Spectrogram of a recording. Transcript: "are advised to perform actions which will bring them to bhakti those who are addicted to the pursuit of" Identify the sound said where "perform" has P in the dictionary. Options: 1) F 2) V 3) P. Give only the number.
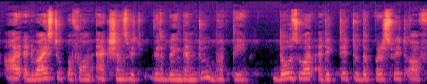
3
